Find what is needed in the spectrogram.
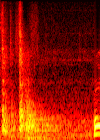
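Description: Two sharp knocks about half a second apart from a sheet-metal panel handled on top of a steel tool box, each with a short ring after it.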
